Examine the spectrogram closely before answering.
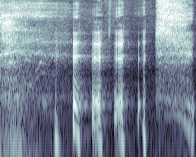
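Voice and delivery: short breathy laugh; a quick laugh at himself; kurzes Lachen. Real, not acted. Laughs about his own cold. (kurzes, hauchiges Lachen)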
